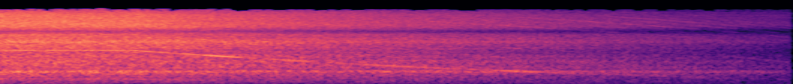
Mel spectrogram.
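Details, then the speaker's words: Bissell vacuum cleaner bare motor and impeller, cover off: high loud whine sliding down in pitch and fading over four seconds; normal run-down, motor warm after running. "so yeah interesting I'm gonna unplug it now I guess let's put this thing back together it's kind of warm after you run it"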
